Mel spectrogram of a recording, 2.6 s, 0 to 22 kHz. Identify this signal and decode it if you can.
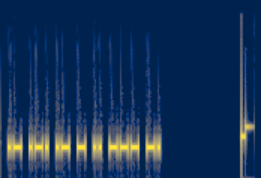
Morse code, heard as a keyed tone, about 46 wpm, 700 Hz. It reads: ARATION
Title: Sentences from Top 1400 Words - New Word Drill - 45wpm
